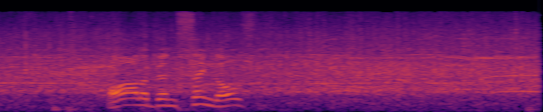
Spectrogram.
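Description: A ballpark crowd at an Indians–Orioles game applauds and roars steadily after a base hit, a dense, continuous wash of clapping and cheering under a brief spoken comment from an announcer.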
